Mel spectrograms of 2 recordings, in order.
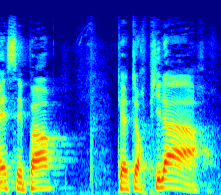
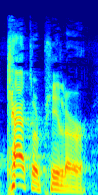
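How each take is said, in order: First: Caterpillar said the French way, ca-ter-pi-LAR; mock French caterpillar; teacher showing the mistake; wrong pronunciation demo. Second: Caterpillar stressed on CAT, first syllable; English CAT-erpillar; teacher modelling the right stress; correct stress demo. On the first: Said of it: "non, caterpillar". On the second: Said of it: "l'accent tonique se fait sur cette première syllabe". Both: Shown as a demonstration.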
